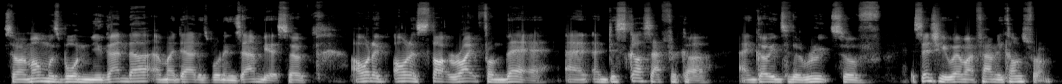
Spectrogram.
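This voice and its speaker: A man hosting a podcast episode and interviewing his parents in an upbeat, lively way. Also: medium pitch, a little fast. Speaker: podcast host.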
